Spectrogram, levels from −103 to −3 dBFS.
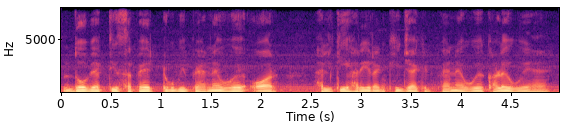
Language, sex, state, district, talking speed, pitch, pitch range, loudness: Hindi, male, Uttar Pradesh, Lalitpur, 205 wpm, 105 Hz, 100-115 Hz, -15 LUFS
